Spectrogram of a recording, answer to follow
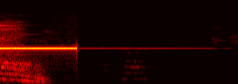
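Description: A bell-like ding ringing out on one steady high tone, then cut off abruptly under a second in.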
